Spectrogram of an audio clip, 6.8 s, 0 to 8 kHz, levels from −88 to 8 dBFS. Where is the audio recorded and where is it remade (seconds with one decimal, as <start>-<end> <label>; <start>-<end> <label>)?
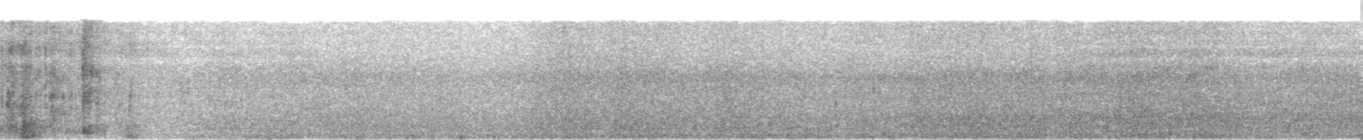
0.0-1.6 remade; 1.6-5.4 recorded; 5.4-6.8 remade

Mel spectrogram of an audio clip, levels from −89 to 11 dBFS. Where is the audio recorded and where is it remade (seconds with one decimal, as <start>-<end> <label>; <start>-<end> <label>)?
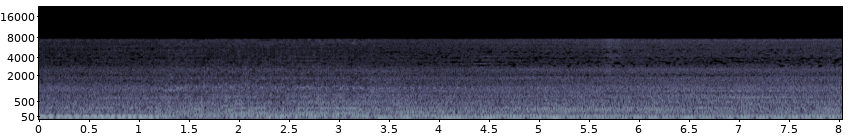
0.0-1.2 recorded; 1.2-3.3 remade; 3.3-8.0 recorded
